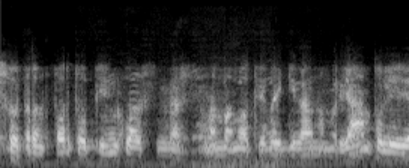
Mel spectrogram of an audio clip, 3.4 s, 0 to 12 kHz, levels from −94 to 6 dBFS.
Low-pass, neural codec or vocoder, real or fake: 10.8 kHz; codec, 44.1 kHz, 3.4 kbps, Pupu-Codec; fake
